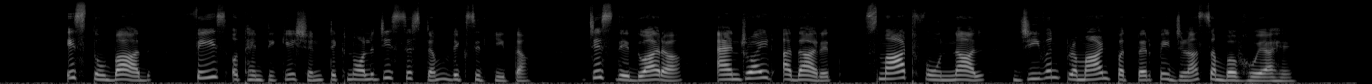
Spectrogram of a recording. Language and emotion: Punjabi, neutral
